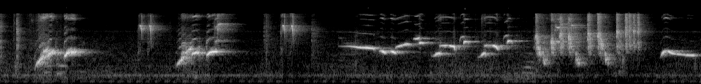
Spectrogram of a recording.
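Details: White-rumped shama song in the kretekan and ocean styles, used to lure other shamas into answering. Loud upward-sweeping whistles, a run of rapid liquid warbled notes, then a burst of harsh rattling chatter and a final whistle.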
